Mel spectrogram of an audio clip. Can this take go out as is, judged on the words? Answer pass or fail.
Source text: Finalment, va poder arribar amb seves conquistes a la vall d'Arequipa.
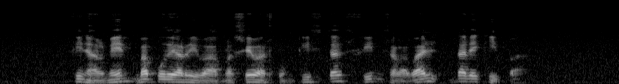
fail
